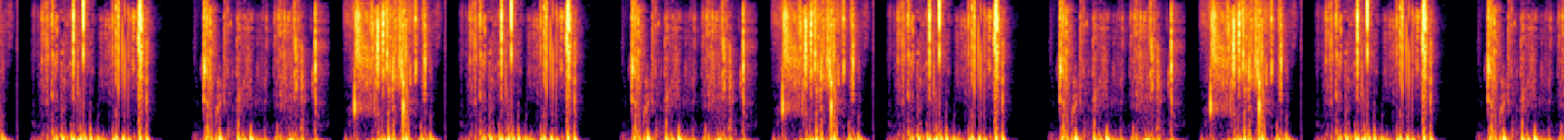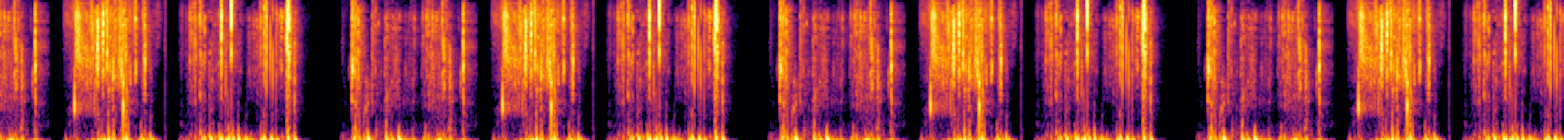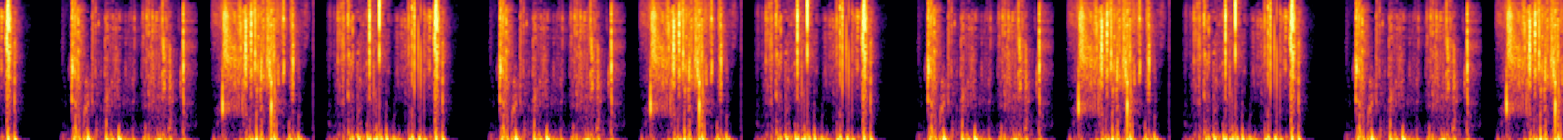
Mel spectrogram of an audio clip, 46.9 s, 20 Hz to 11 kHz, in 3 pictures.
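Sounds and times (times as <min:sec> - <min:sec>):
book pages turning: 0:33.6 - 0:35.7, 0:37.8 - 0:40.0, 0:41.4 - 0:44.3, 0:45.6 - 0:46.9.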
